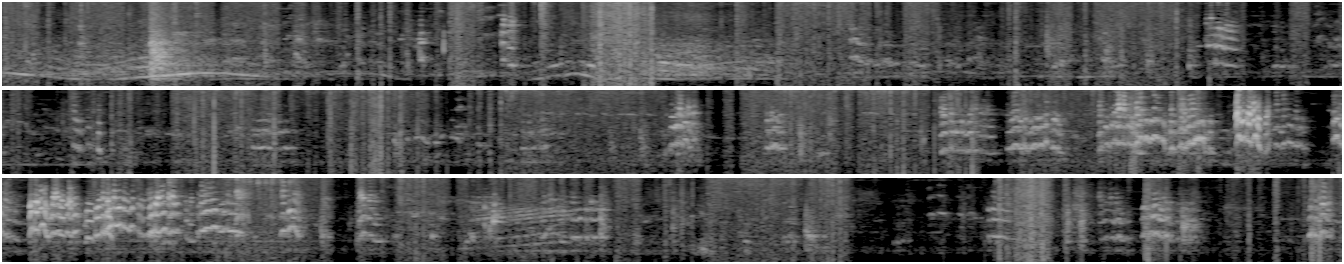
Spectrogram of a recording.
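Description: Audio played back about eight times fast: voices are turned into short, high chirps and squeaks over the hiss of an aerosol spray-paint can being sprayed on a bicycle frame.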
